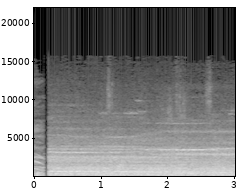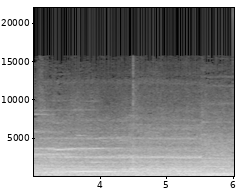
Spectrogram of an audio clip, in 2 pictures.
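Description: Washington Metro subway train in the underground station: a loud, steady rumble with faint thin squealing tones above it.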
